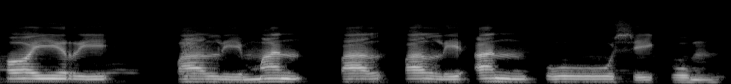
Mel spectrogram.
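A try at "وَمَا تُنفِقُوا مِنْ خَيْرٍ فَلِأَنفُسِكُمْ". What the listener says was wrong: punya tidak panjang Pak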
